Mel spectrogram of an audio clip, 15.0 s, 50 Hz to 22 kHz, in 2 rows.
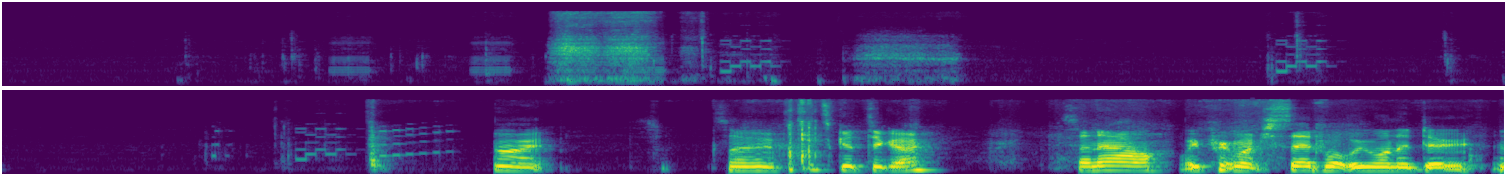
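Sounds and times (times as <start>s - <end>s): handheld game console beeps: 1.6s - 2.6s, 3.5s - 4.0s, 6.3s - 6.8s, 8.5s - 9.9s.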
